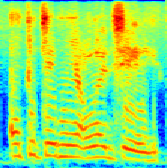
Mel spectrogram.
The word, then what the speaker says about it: epidemiology: Now, I called you an epidermiologist. Is is dermy and uh dei different or I just said it wrong. It's epidemics. Epidemiology. So, we're looking at things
